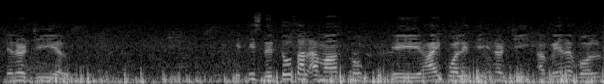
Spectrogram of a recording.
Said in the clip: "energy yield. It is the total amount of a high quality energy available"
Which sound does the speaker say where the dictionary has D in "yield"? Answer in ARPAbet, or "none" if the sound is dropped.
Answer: none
